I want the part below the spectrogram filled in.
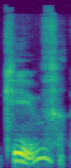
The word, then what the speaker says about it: Kyiv: We've caught up with you, as I understand it, in Kyiv, as it's now being pronounced, the capital of Ukraine.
